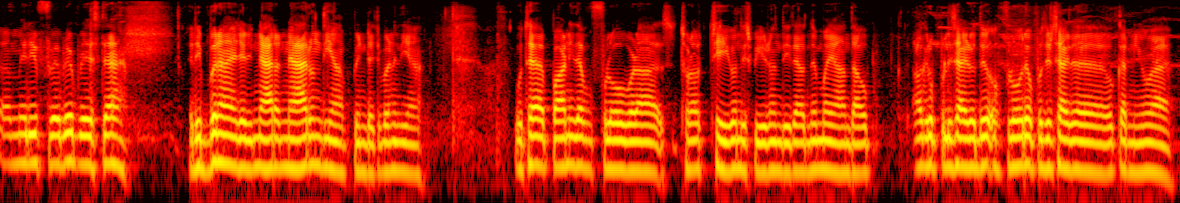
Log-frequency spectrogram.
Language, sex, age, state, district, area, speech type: Dogri, male, 30-45, Jammu and Kashmir, Kathua, rural, spontaneous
